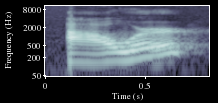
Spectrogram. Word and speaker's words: hour: caso é diferente compare hour não temos o som do h ele é mudo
